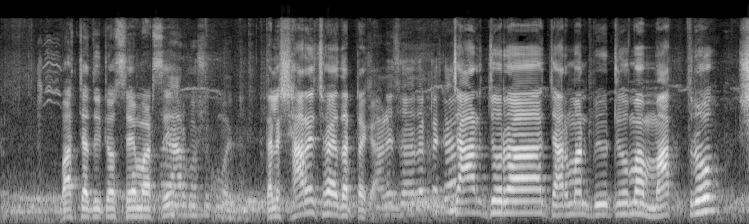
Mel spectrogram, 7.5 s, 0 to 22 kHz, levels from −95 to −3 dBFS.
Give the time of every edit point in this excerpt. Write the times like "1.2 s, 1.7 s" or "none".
1.8 s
